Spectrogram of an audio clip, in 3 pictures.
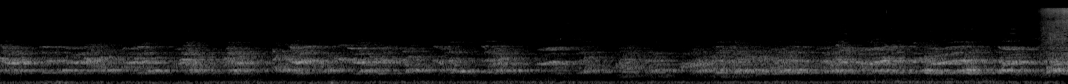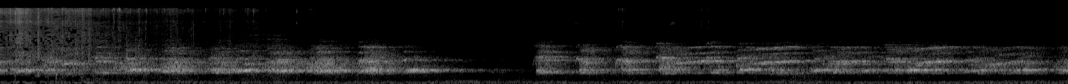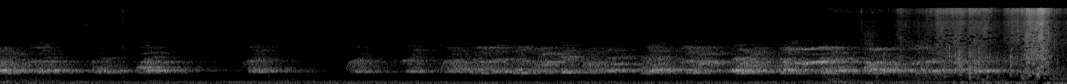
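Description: A pack of hounds baying and bawling continuously as they run a track through the woods, many voices overlapping. The cry fades almost out twice, about halfway through and again a little later, and a few seconds of rushing noise cover it about ten seconds in.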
